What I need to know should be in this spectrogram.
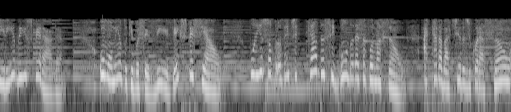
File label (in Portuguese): Parabéns Pela Gravidez Feminino; Telemensagens; Felicitações; Telemensagens 2017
